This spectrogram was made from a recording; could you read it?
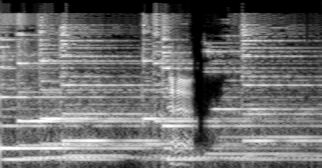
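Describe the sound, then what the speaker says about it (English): Bright bell-like draft announcement chime with ringing tones and a tinkling glassy shimmer, loud and close, sustaining for about three seconds with a brief dip partway through. "Let me get the chime."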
